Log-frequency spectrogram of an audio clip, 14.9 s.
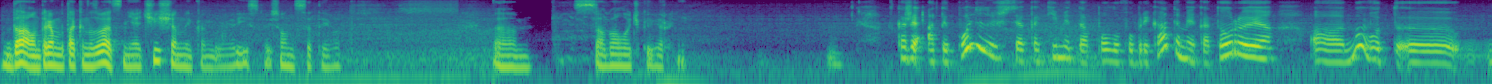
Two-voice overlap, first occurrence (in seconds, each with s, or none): none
